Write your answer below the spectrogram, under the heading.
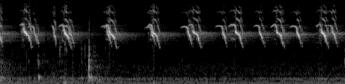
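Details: Baby chicks, three of them, calling for their lost mother: piercing falling peeps, often in quick pairs from several birds overlapping, about three per second, with a soft knock near the middle.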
